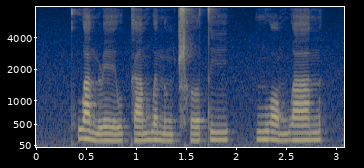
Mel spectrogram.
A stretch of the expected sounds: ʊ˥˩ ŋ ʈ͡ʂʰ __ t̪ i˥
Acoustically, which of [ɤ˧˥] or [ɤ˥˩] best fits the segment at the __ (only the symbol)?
ɤ˧˥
